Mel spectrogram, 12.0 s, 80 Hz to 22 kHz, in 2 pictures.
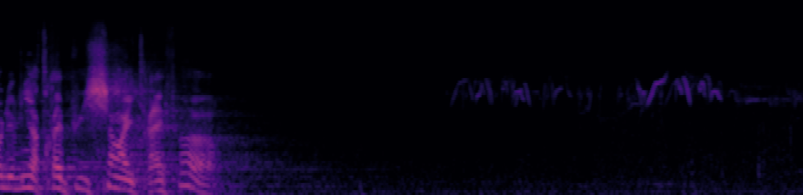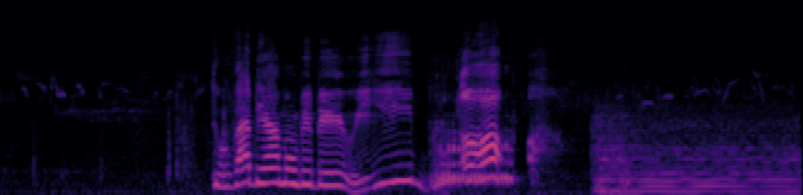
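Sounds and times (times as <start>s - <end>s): faint birdsong chirping: 0.0s - 12.0s.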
